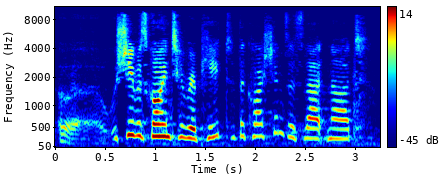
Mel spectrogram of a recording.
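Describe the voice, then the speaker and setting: A woman's voice: high-pitched, normal speed. A woman moderating a public affairs forum, making announcements in a businesslike way with some restarts.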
